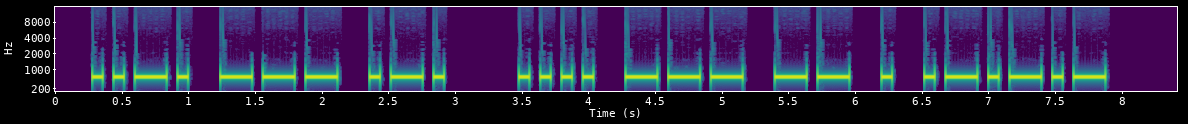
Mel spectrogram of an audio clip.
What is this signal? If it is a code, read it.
Morse code, heard as a keyed tone, about 16 wpm, 700 Hz. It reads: FOR HOME.
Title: Sentences from Top 1000 Words - Review Part 1 - 15wpm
